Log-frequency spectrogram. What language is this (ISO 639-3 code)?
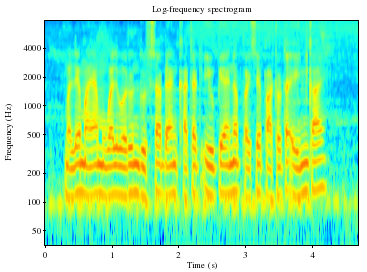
mar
